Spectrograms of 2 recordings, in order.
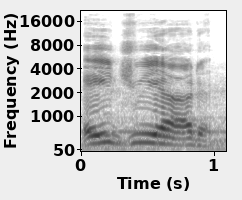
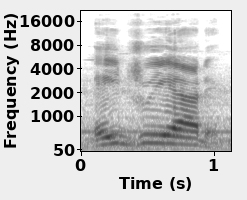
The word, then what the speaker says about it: Adriatic: Long a so it's making a long a and then dr and then a long e and then attic. So, it's Adriatic. That's how you pronounce it. Adriatic.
